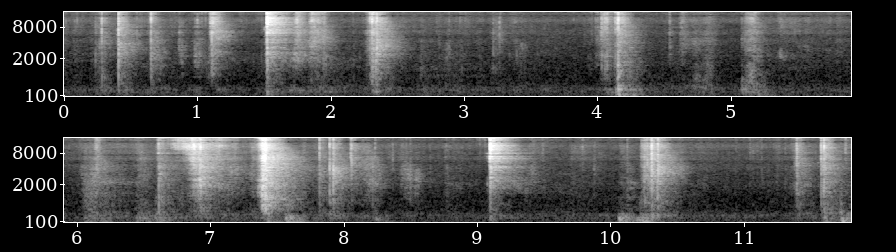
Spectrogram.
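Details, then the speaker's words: Short rasping tears and crinkles in a quiet room: medical tape torn and pressed, about three strips each side, securing a wound dressing in a nursing skills validation. "but again I'm just going to go ahead and tape this in place try to use about three on each side secure"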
